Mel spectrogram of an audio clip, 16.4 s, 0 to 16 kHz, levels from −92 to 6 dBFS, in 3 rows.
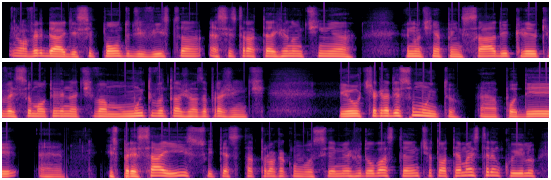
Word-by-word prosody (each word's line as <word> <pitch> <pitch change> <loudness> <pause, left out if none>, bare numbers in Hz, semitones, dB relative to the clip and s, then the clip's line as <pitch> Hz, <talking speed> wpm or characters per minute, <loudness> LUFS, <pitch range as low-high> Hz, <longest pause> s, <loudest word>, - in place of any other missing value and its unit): É 175 - -7
uma 165 -1 -1
verdade, 155 -4 +4
esse 140 +5 -5
ponto 160 +1 +2
de 150 0 -2
vista, 155 +3 -2
essa 155 -2 -4
estratégia 155 0 0
eu - - +1
não 160 -1 0
tinha 155 -4 -1 0.5
eu 155 - +2
não 155 -1 +3
tinha 150 +2 -1
pensado 155 +3 0
e 160 - +1
creio 155 0 +2
que 160 - -14
vai 155 -1 +3
ser 150 - -2
uma 155 -1 +1
alternativa 155 -1 0
muito 150 +5 +1
vantajosa 150 -3 0
pra 155 +3 -1
gente. 125 -3 -7 0.7
Eu 160 +2 +6
te 165 - -2
agradeço 170 +3 +3
muito 155 - +1 0.2
a 130 -2 -3
poder, 150 +5 +1 0.2
eh, 130 -3 -7 0.5
expressar 170 +4 +4
isso 175 +2 -1
e - - -4
ter 155 +3 -2
essa 160 +2 -7
troca 155 0 -3
com 155 +1 -6
você 145 +2 -3
me 160 +1 -1
ajudou 165 +1 0
bastante, 175 0 -1
eu - - -4
tô 175 - +1
até 175 +2 0
mais 200 +1 0
tranquilo 175 -5 0
155 Hz, 185 wpm, -23 LUFS, 150-165 Hz, 0.7 s, Eu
